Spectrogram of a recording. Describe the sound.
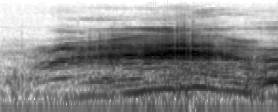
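A person growls like a bear, one sustained rough, rumbling roar that swells in loudness and holds for a few seconds, with a harmonic, strained voice quality.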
